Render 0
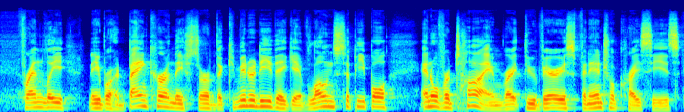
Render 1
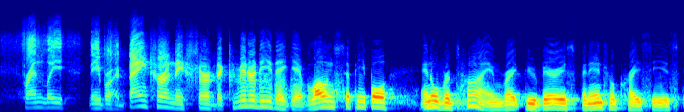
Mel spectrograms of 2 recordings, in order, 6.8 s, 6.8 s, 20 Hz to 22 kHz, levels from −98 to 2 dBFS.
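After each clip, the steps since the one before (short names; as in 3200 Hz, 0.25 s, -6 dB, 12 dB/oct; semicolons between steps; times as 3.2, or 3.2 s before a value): median filter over 15 samples; band-pass sweep 5700 Hz -> 300 Hz, 0.71–4.13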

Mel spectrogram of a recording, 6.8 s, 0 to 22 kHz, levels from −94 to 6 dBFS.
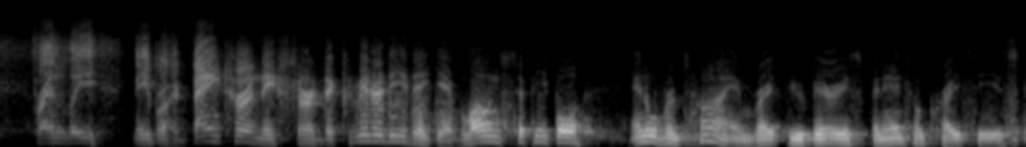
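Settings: reverse; upward compressor, threshold -37 dBFS; reverse; flange 1.1 Hz, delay 8.2 ms, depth 1.2 ms, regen +39%; gain -1 dB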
